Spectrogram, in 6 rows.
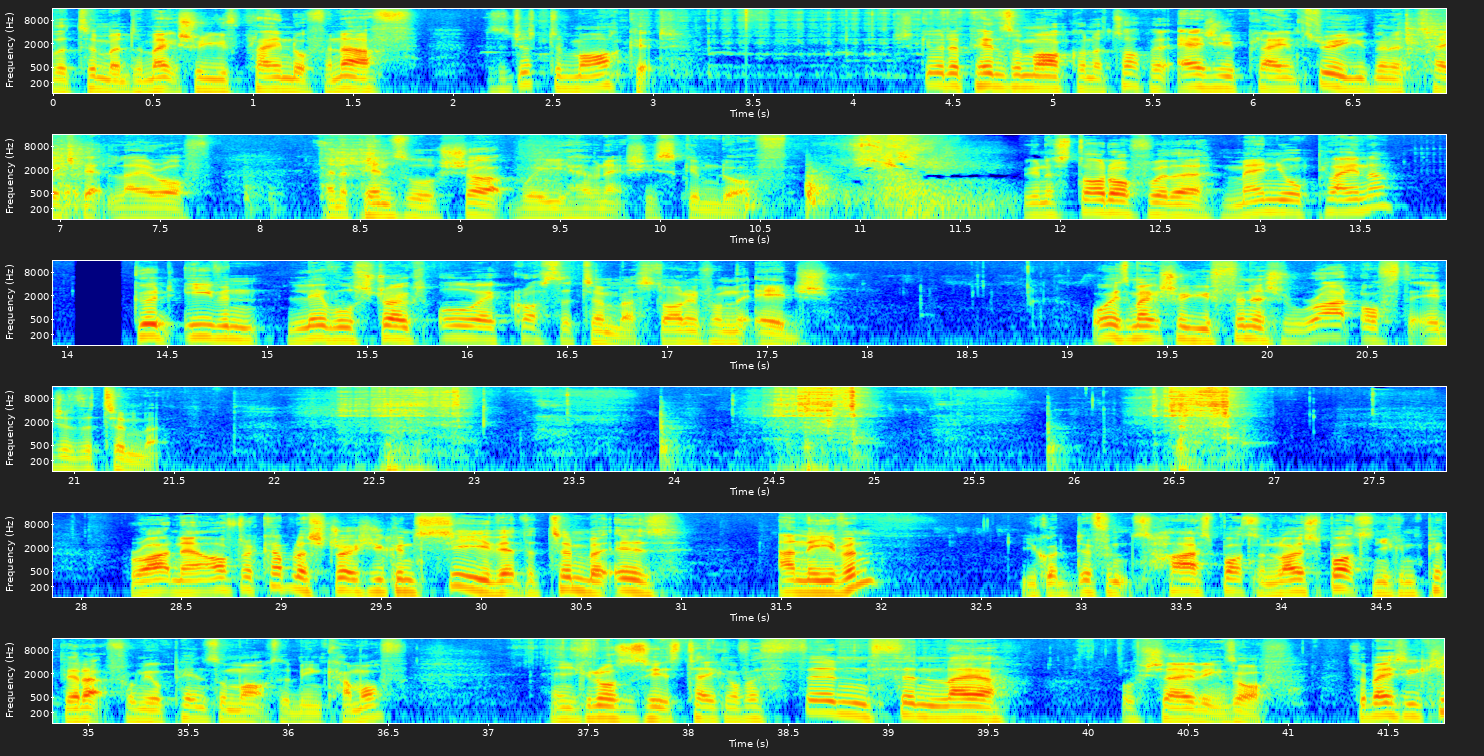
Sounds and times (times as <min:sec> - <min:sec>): Filing (rasp): 0:08.3 - 0:08.8, 0:22.2 - 0:23.1, 0:24.3 - 0:25.1, 0:26.2 - 0:27.0
Wood: 0:10.5 - 0:11.0, 0:22.2 - 0:23.1, 0:23.9 - 0:25.1, 0:25.8 - 0:26.9.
